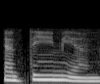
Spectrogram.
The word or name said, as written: anthemion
